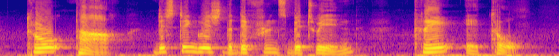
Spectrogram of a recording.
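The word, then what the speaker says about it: trop: the word in French throw th t r o p we don't pronounce p th the word late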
